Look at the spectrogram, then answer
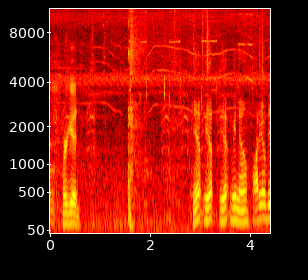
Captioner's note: steady beeping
